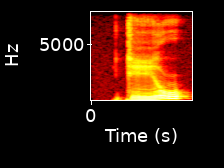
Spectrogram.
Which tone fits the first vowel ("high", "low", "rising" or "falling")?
rising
